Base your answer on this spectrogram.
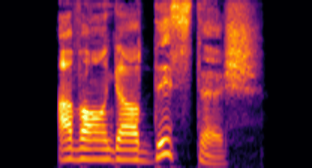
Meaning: avantgardistic
- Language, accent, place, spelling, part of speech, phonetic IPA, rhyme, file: German, Germany, Berlin, avantgardistisch, adjective, [avɑ̃ɡaʁˈdɪstɪʃ], -ɪstɪʃ, De-avantgardistisch.ogg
